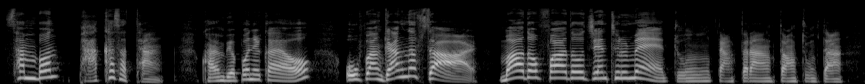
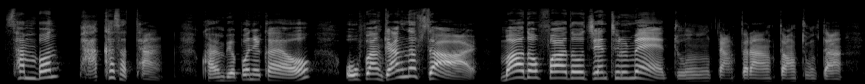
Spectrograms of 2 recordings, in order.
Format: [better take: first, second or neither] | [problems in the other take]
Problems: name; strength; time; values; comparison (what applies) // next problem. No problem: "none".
first | thin; very; fading below 400 Hz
